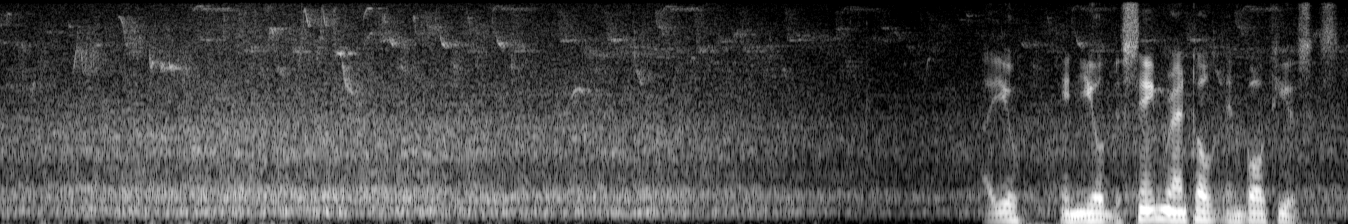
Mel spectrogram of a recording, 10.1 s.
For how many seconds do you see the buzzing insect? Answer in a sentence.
The buzzing insect can be heard for 10 seconds in total.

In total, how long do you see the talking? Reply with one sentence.
The talking can be heard for 3 seconds in total.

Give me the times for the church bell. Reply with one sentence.
You can't hear the church bell here.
